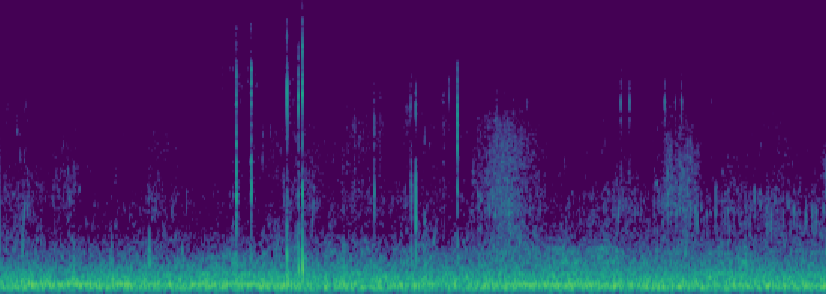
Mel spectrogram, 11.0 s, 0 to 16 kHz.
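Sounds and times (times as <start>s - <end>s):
waves lapping on pebbles: 0.0s - 11.0s
wind rumble on microphone: 0.0s - 11.0s.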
